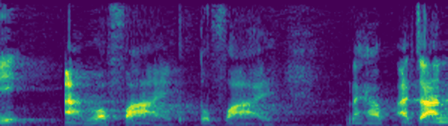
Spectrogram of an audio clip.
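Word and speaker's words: φ: ก็ อ่าน ว่า ไล บาง คน ก็ อ่าน ว่า ฟี แต่ พี่ ขอ อนุญาต อ่าน ว่า ไฟล นะ ฮะ Delta f คือ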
